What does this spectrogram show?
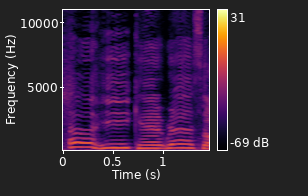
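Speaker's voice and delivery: high, slow mocking whine; mocking critics. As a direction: sneer it like a doubter. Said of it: "la gente dice".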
